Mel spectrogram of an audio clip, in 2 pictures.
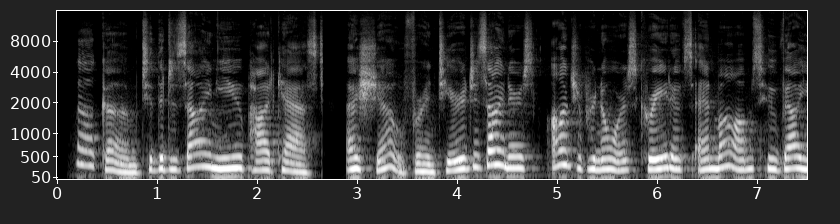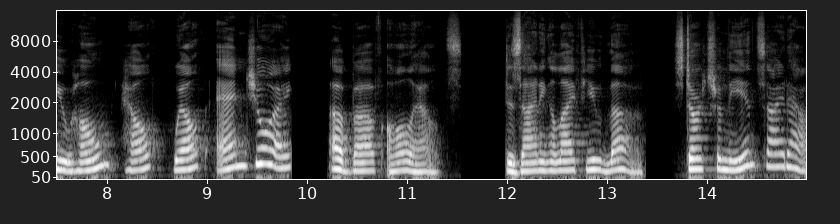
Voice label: podcast Intro Outro

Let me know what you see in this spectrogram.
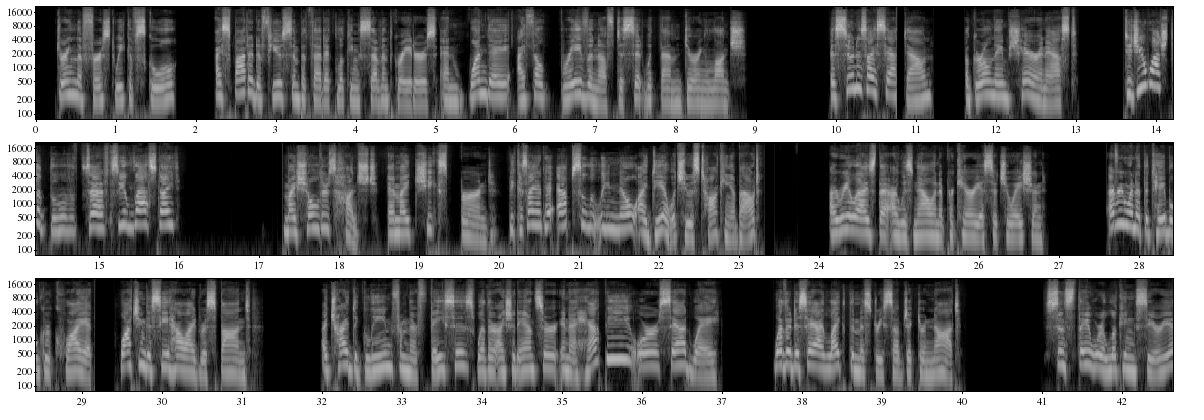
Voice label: Audiobook Tween

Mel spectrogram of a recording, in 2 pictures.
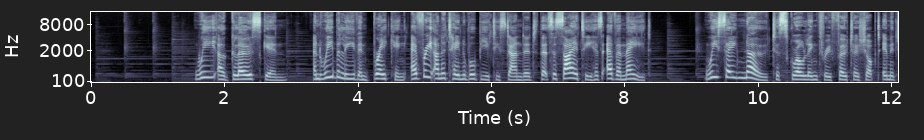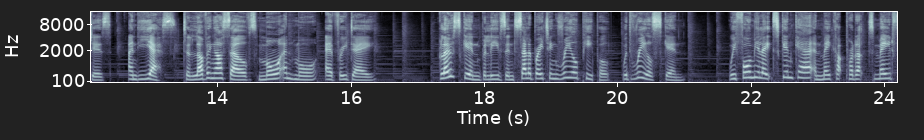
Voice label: Explainer; Glow Skin

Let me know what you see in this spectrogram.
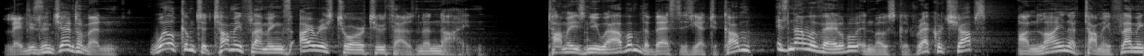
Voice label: General Opening

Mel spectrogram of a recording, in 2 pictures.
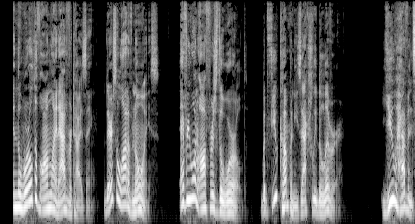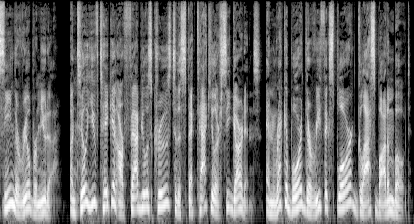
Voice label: Youth Spot

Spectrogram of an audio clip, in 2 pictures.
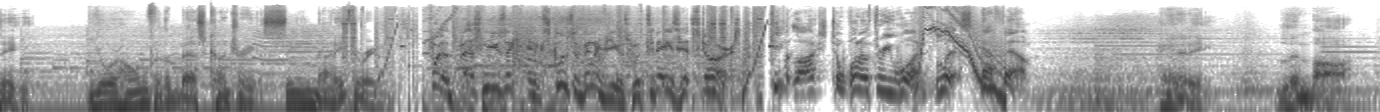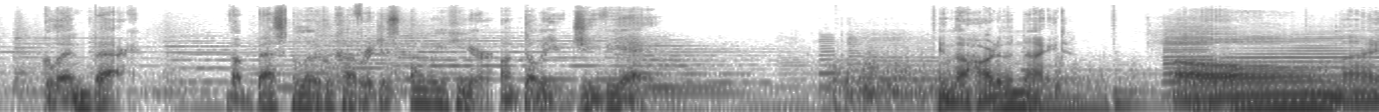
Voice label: Radio

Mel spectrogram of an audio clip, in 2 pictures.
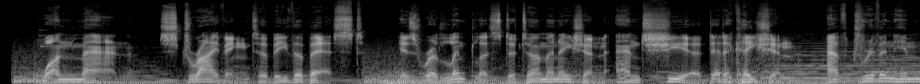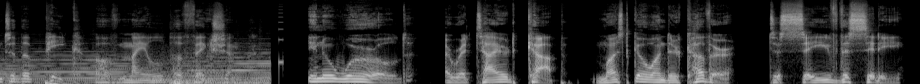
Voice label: trailers

